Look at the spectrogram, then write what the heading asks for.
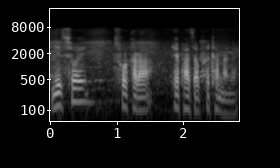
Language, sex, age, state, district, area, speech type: Bodo, male, 60+, Assam, Kokrajhar, rural, spontaneous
